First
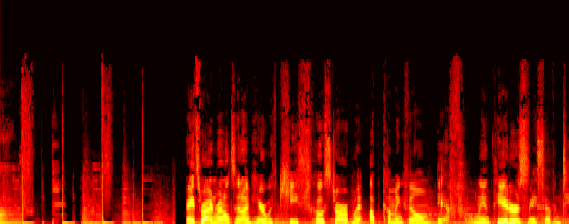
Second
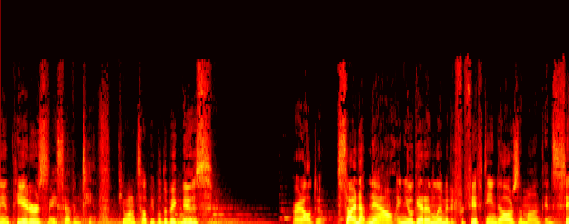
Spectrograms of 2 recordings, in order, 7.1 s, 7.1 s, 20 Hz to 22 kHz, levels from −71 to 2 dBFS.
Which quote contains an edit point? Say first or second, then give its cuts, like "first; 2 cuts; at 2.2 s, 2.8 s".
first; 1 cut; at 2.2 s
